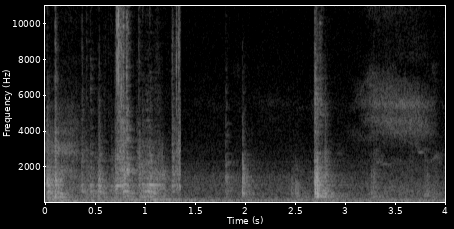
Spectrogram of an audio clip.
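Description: Screwdriver and screws clicking and knocking against the sheet-metal body of a Camp Chef Smoke Vault as the burner-assembly screws are backed out by hand, with the nuts held behind. A few scattered sharp taps; the loudest comes near the end.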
